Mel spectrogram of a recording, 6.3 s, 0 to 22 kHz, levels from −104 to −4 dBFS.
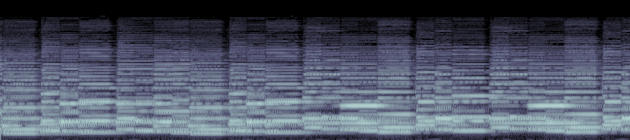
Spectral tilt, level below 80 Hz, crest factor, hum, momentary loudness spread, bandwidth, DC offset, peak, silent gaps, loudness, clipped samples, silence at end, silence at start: -5 dB/octave; -88 dBFS; 12 dB; none; 4 LU; 12.5 kHz; under 0.1%; -18 dBFS; none; -31 LUFS; under 0.1%; 0 s; 0 s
